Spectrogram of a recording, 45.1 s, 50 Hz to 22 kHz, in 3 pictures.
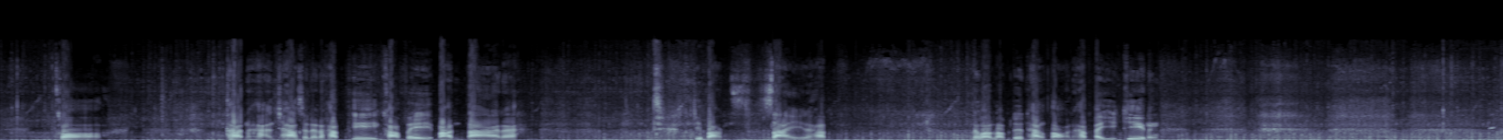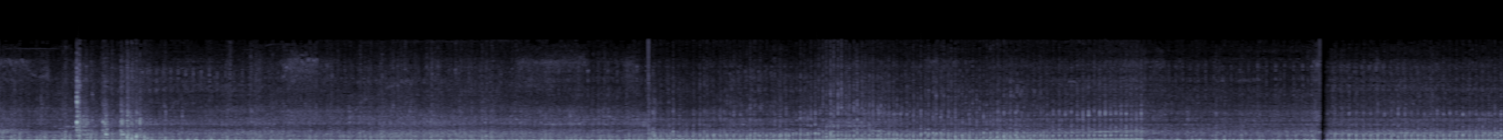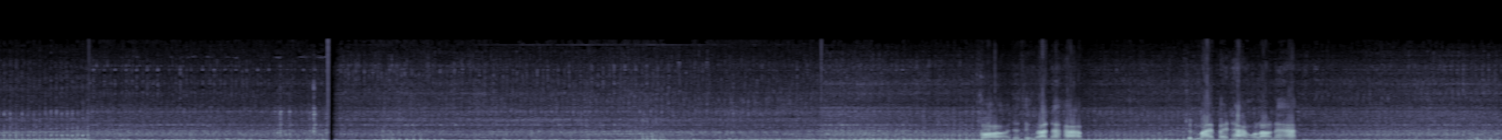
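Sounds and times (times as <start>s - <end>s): motorcycle engine accelerating: 0.0s - 45.0s.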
